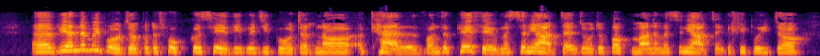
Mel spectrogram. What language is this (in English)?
Welsh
